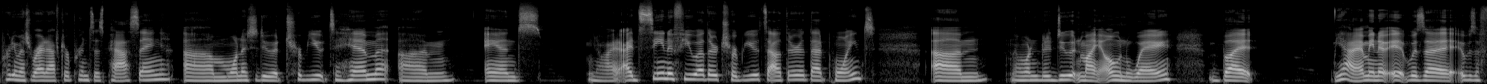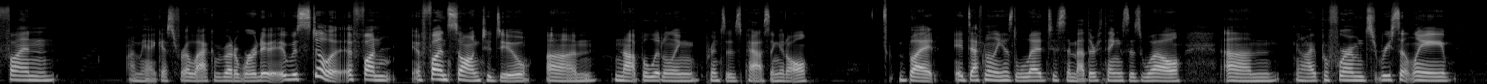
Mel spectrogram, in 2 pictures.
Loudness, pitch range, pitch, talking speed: -25 LUFS, 175-205 Hz, 190 Hz, 200 wpm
